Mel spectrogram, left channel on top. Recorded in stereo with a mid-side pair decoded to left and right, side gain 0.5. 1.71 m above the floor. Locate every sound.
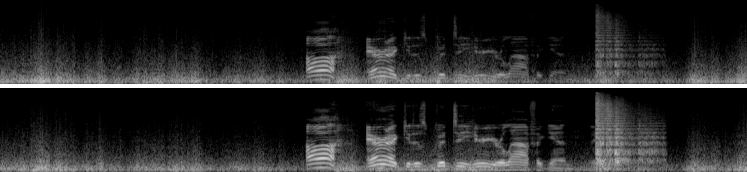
3.1 s a man speaking: 35° right; by 6.4 s 80° right
6.0 s a gunshot: 70° right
